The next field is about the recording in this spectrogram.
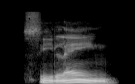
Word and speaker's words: Caelum: Caelum is pronounced. It's pronounced Caelum. Caelum.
